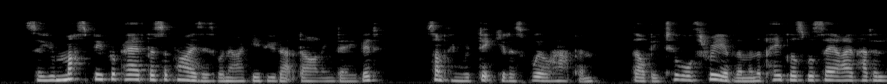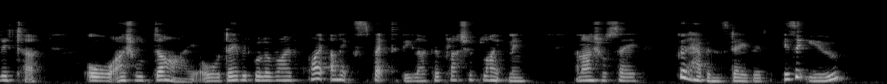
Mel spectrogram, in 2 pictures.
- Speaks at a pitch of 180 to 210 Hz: Yes, medium, 185 Hz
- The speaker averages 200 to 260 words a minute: Yes, fast, 205 wpm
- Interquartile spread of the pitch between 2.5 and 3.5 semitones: No, average, 4.1 semitones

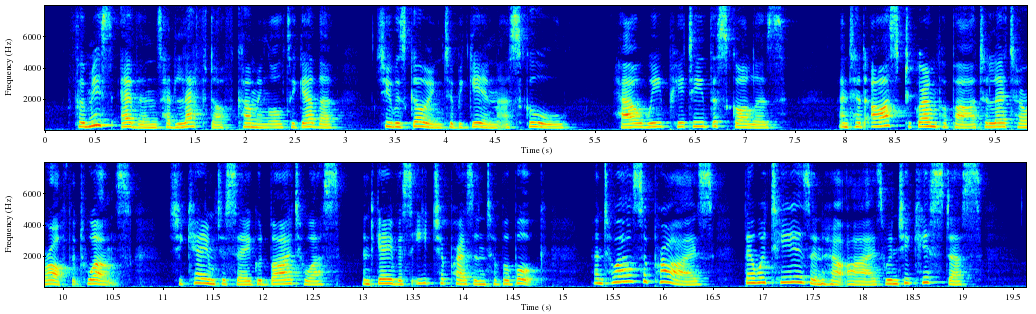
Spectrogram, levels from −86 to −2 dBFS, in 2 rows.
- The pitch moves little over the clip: No, average, 4.6 semitones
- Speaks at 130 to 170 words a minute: No, average, 185 wpm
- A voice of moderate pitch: No, high, 235 Hz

